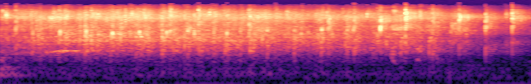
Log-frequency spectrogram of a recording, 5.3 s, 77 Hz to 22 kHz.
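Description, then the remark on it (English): A crowd applauds steadily to congratulate a couple on 23 years of marriage, a dense wash of many hands clapping at once that holds at an even level for several seconds without fading. “I'm going to give them a little hand.”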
